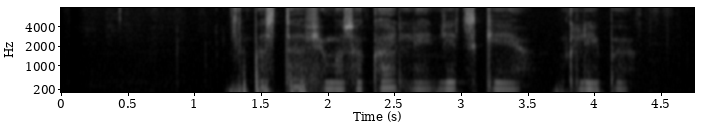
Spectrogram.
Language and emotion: Russian, sad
